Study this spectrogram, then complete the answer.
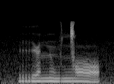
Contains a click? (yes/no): yes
